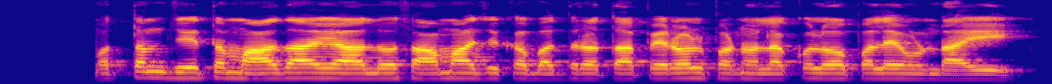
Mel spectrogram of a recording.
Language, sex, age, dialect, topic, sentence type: Telugu, male, 51-55, Southern, banking, statement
